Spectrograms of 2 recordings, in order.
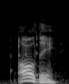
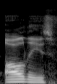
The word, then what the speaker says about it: Aldi: You said it properly. Aldi. – Yeah, it's not possessive. – Mm-hmm. – People do that all the time. – I called it Aldi's for years just because that's what my parents called it growing up.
